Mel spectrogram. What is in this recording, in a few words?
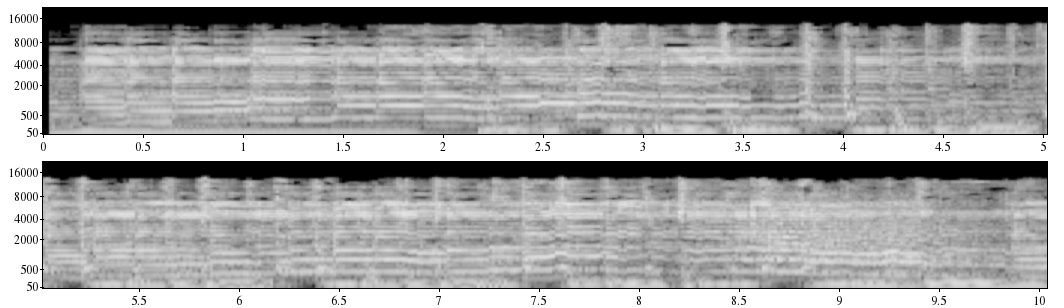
Banjo Instrumental Ringtone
